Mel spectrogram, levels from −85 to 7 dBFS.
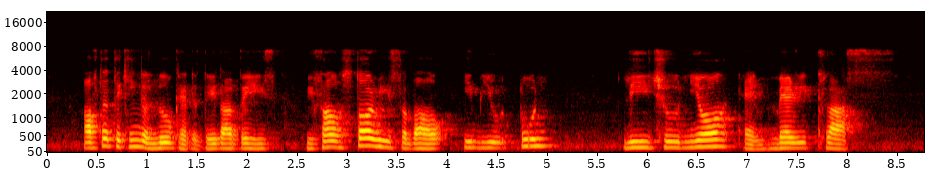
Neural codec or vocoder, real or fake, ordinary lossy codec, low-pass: vocoder, 22.05 kHz, 80 mel bands, HiFi-GAN; fake; none; 7.2 kHz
